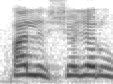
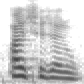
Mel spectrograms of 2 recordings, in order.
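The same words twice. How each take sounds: First: "अल शजरु" with a clear 'l' before 'sh'; lam sounded. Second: "अश शजरु" with no 'l', a doubled 'sh'; lam silent. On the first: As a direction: pronounce the 'al' fully, then "शजरु". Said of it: "हमारे एतबार से क्या होना चाहिए था". ("अल शजरु" में लाम की आवाज़ साफ़ निकालकर) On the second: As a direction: go from 'a' straight into a held 'sh' in "अश शजरु". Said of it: "यहाँ पर लाम का साउंड नहीं आ रहा है". ("अश शजरु" में लाम चुप, शीन दोहरा) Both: Shown as a demonstration.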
